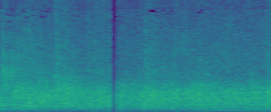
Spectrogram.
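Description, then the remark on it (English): A church crowd applauds steadily for people as they walk off to be prayed for, a dense wash of many hands clapping at once with no pauses, loud and sustained apart from one brief dip. “Would you clap for them as they go?”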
